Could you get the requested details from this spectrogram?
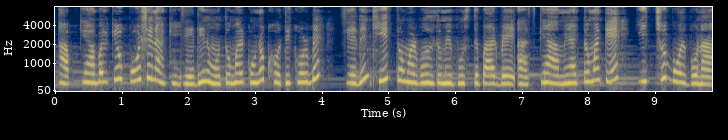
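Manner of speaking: lightly voiced offended goat; huffy goat. Goat quits warning the old woman, mildly huffy. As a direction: give up arguing in a mild huff.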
